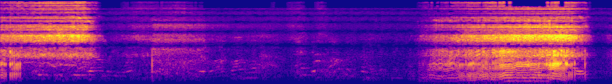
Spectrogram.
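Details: A person asleep snoring like a baby bear: loud, rattling snores on breathing in, separated by a few quiet seconds; snoring.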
